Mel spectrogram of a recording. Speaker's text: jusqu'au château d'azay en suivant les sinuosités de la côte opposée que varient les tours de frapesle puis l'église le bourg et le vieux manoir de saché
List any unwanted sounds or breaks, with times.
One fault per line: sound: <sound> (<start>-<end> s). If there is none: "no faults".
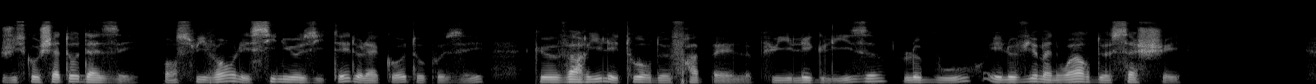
no faults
